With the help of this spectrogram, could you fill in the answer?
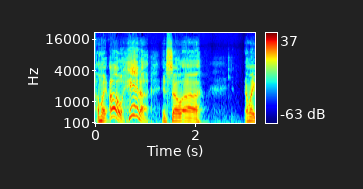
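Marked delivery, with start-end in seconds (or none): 0.3-1.1 "Hannah" pitched high with clear H; echoed correction. Retold or imitated. Man echoing the lady's corrected name, high "Hannah". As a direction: repeat "Hannah" high, sounding the H.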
